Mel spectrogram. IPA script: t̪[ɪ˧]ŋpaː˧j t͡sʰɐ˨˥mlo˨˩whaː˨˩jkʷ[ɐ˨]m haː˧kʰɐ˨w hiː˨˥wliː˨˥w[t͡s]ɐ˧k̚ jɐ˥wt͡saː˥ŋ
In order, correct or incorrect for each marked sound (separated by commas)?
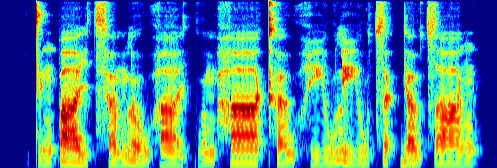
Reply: incorrect, correct, correct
